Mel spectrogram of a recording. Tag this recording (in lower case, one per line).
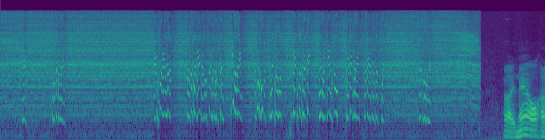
mechanisms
